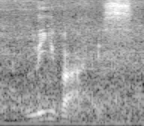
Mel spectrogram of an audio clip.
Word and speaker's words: Levi's: Pois é, acredite se quiser, mas em inglês eles pronunciam Levi's.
